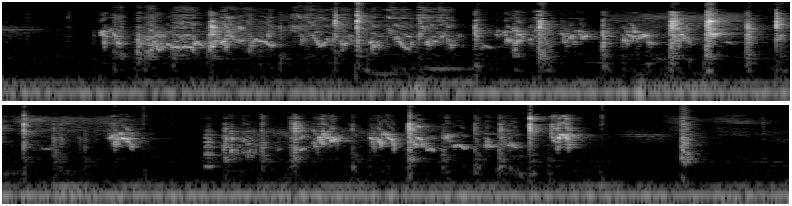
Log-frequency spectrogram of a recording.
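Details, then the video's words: Pet budgies in continuous busy chatter, scratchy warbles mixed with sharp clicks and ticks, pausing briefly midway, over a low steady hum. "CUTE PET BUDGIES CHIRPING"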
